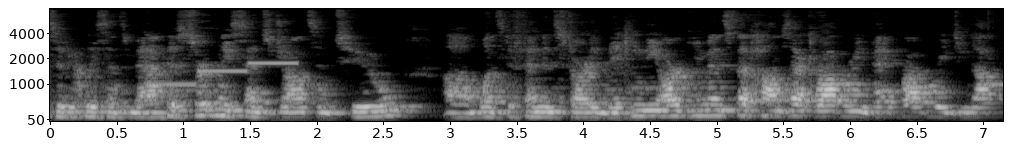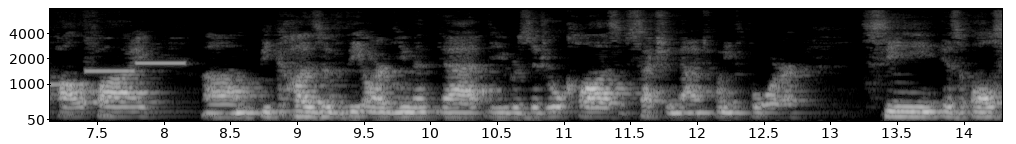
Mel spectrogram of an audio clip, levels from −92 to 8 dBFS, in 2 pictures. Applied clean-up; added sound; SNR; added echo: classical method WPE with log-MMSE.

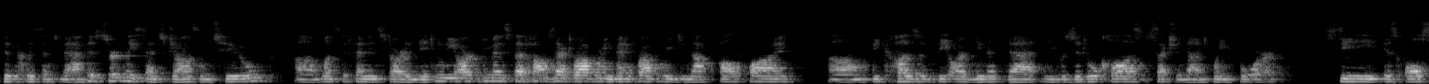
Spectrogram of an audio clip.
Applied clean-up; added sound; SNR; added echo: neural mask model DeepFilterNet 3.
